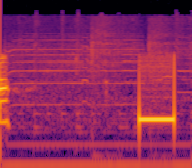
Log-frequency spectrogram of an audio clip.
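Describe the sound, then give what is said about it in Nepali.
A single steady electronic beep, about a third of a second long, as a telephone line cuts off during a call, over a low constant hum. “बिचमा telephone कट्यो, थाहा भएन।”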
